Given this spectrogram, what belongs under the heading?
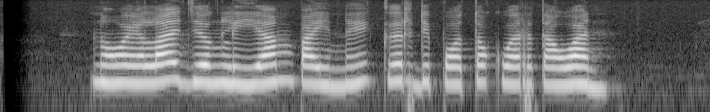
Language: Sundanese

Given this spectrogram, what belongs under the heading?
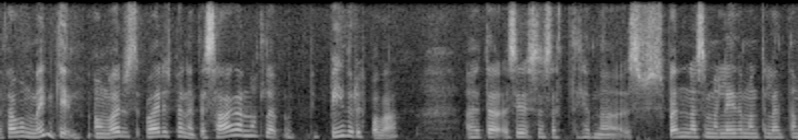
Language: Icelandic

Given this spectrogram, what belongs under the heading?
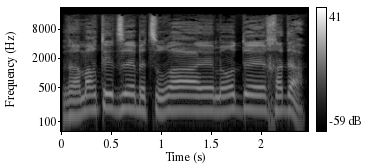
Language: Hebrew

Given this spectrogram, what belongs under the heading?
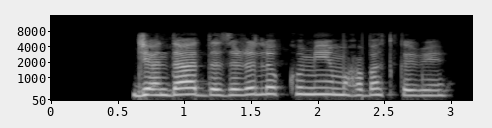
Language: Pashto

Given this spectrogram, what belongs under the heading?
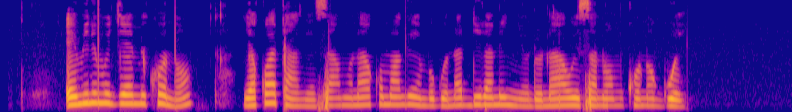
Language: Ganda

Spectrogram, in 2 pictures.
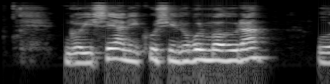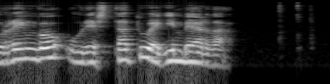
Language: Basque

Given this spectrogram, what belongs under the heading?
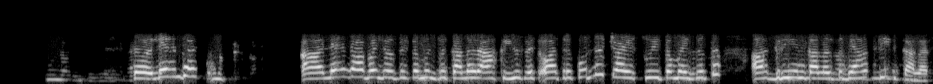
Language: Kashmiri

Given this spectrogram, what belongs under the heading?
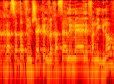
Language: Hebrew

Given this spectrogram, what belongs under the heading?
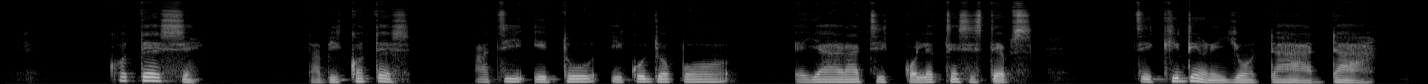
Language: Yoruba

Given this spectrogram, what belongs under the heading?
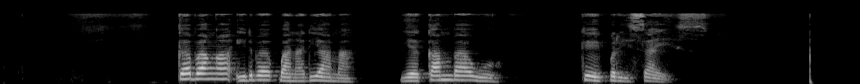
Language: Ibibio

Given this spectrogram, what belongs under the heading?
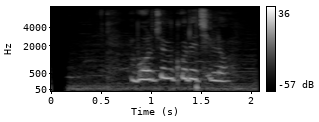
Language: Bangla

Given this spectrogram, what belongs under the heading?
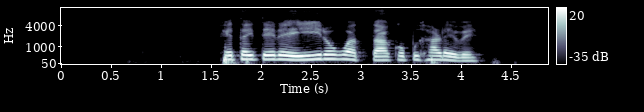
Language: Guarani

